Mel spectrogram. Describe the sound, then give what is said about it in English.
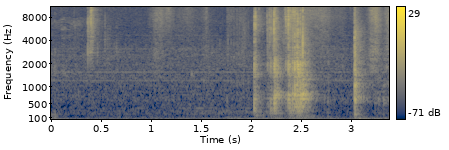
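Dice clatter and tumble on a hard surface: a faint early click, then a burst of rattling impacts and one final knock, with no talking. “I heard dice.”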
